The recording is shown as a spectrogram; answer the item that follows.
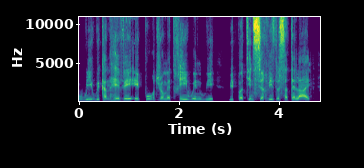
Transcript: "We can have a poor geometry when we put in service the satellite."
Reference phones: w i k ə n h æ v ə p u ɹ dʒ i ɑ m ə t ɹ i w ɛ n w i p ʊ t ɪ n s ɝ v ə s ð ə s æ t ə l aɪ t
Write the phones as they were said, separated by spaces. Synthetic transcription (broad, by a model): w i k ə n h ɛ v ə p u ɹ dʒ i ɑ m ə t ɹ i w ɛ n w i p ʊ t ɪ n s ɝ v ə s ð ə s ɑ t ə l aɪ t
